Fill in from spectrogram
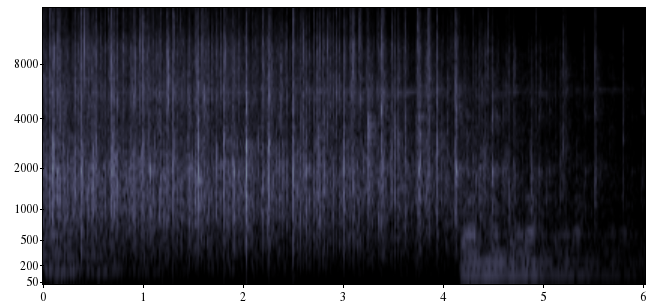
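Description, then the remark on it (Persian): A crowd at a religious gathering claps and applauds for the household of the Prophet (Ahl al-Bayt) and Hazrat Zahra, a dense, steady wash with a voice faintly beneath at first; after about four seconds a man's voice rises over the applause as it gradually thins out. “آسید فرمودن دست زدن در خونه اهل بیت اینو در زدن.”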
